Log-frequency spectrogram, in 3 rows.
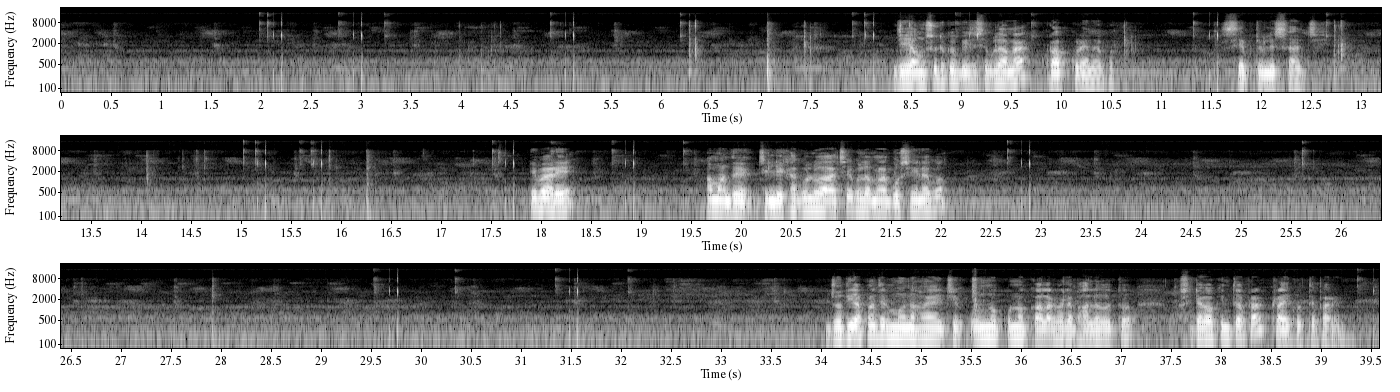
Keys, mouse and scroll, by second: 3.5 scroll up 1, 4.9-6.5 ctrl+drag, 6.5 scroll down 1, 7.9 ctrl+click, 10.0 scroll up 1, 10.7-11.4 ctrl+scroll up 1, 11.4-13.0 ctrl+drag, 13.0 scroll down 1, 15.1 click, 15.9 scroll down 1, 17.5-20.0 drag, 20.0 scroll up 1, 22.7-26.5 drag, 26.5 scroll down 1, 28.4-29.6 scroll up 1, 29.6-32.4 drag, 32.4 scroll up 1, 33.6-35.4 scroll down 1, 39.4-39.5 drag.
